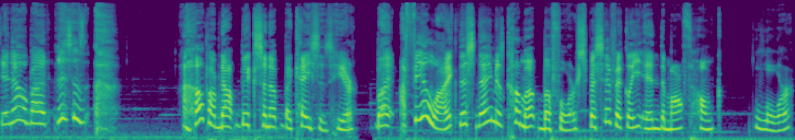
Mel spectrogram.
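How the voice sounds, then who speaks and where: A woman's voice: sits high, lively intonation, takes it slowly, faint music behind. A woman playing a folksy, mild-mannered cryptid enthusiast who co-hosts a comedic audio-fiction show with earnest, agreeable banter. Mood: earnest, musing. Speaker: co-host.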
